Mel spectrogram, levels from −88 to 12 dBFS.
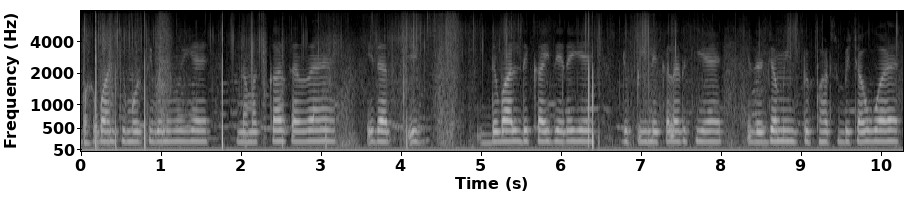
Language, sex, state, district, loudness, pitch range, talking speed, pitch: Hindi, female, Bihar, Gaya, -26 LUFS, 215-225 Hz, 180 wpm, 220 Hz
